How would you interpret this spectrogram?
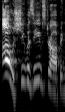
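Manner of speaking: high, loud "oh" of discovery; sudden realisation. Retold or imitated. Viewer acting out working out who the voice was, loudly enlightened. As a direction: burst out as the penny drops.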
